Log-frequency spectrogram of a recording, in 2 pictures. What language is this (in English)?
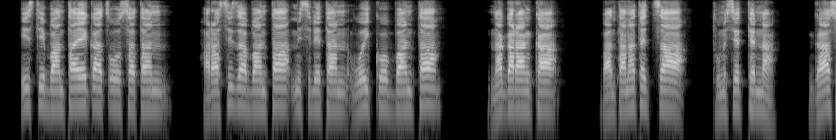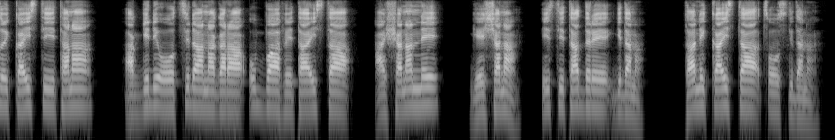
Gamo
